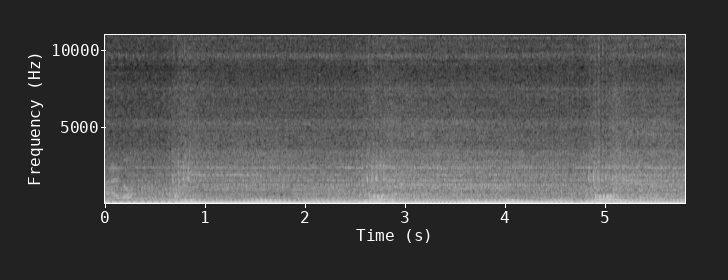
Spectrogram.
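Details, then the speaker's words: 2005 Polaris Trail Boss 330, not run in years: low single-cylinder idle that won't settle, coughing and stumbling every few seconds; idle hanging from either an idle screw set too high or the intake boot air leak; unstable idle from intake air leak. "the idle is hanging around and that's an indicator of either your idle is set too high so your your mixture grew is not controlling the idle you're actually keeping it keeping it idling just because your idle screw has turned in so high so it's either that or that air leak is causing the idle to hang around"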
